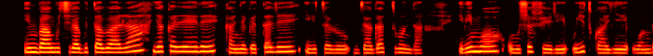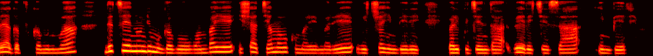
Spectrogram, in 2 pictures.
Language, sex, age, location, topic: Kinyarwanda, female, 18-24, Nyagatare, health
